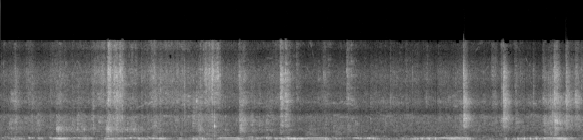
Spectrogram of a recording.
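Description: Pigeons at a breeder's loft, including breeding pairs with young, coo in repeated low rolling phrases throughout, fairly close and steady with no talking.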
